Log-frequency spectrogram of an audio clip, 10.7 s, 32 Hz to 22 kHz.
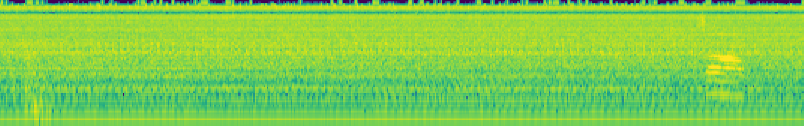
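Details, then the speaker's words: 2-door Ford Escort with the AC compressor gutted into an idler pulley with a new bearing and stock serpentine belt refitted, earlier tensioner pulley grinding and squealing: smooth, even idle with a steady hum and no squeal, chirp or grinding. "That's the timing belt. We're looking at these ones down here. And it sounds pretty good."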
